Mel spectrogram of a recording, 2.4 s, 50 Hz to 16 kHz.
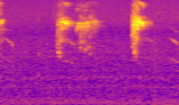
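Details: Little Lorikeet (Glossopsitta pusilla) in the Capertee Valley, NSW, in mid September 2019, drawn to the ground by an artificial pond. Two very high, shrill screeching bursts come about a second apart over a quiet background.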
